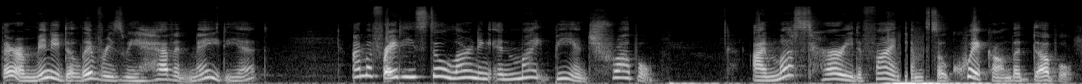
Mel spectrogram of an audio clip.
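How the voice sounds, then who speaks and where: Woman voicing flustered old Santa, animated storybook style. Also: a little high, a little slow, exaggerated voice. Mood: worried, upset. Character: flustered old jolly Santa Claus, aging and worried. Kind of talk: children's storybook read-aloud.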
